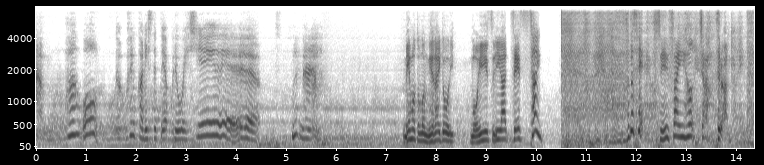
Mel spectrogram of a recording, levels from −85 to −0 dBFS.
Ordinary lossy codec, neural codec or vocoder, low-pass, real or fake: none; codec, 16 kHz, 0.5 kbps, FunCodec, trained on LibriTTS, 25 frames a second; 7.2 kHz; fake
